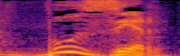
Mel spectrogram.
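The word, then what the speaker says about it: Buser: A Buzzer, se escreve com S, B-U-S-E-R.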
